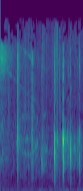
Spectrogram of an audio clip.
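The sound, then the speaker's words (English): The Sheriff's horse being ridden, hooves clip-clopping in a quick, uneven rhythm, about eight sharp knocks in under two seconds over a faint background hiss, with no voices. “Ah, say, that's a beautiful ride, Sheriff.”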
